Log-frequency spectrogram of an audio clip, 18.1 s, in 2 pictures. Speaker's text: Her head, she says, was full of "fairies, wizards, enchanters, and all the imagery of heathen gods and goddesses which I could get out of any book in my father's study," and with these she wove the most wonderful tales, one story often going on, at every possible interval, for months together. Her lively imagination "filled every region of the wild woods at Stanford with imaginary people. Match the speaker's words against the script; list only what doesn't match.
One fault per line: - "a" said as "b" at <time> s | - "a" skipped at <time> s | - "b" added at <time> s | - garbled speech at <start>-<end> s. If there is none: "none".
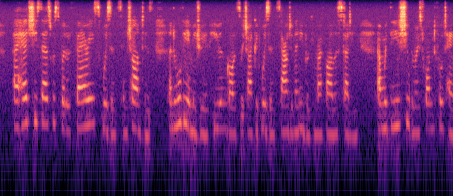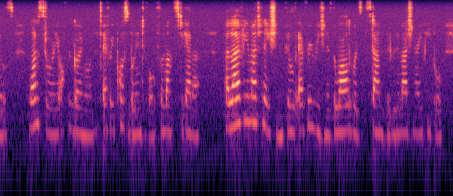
- "and goddesses" skipped at 4.8 s
- "get" said as "wizards" at 5.2 s
- "wove" skipped at 8.2 s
